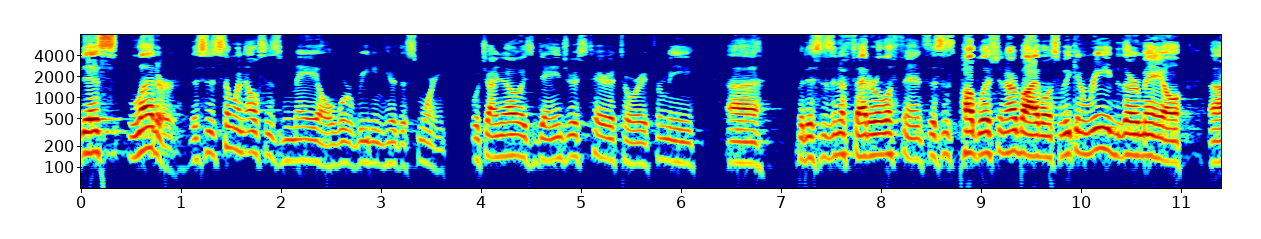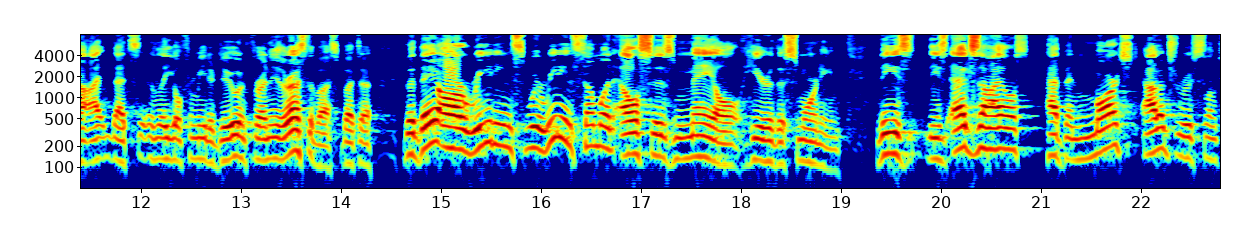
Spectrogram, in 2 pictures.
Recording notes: Audio from sermon on first Sunday of Advent.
